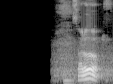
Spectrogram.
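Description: A man talks briefly and close by.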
